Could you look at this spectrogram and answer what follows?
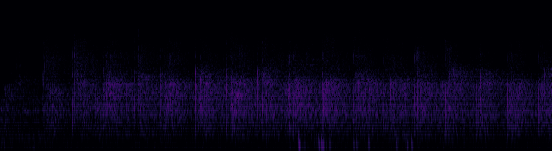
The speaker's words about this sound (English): All right, we clapped. That's one action.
